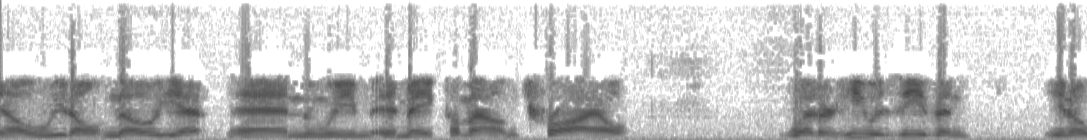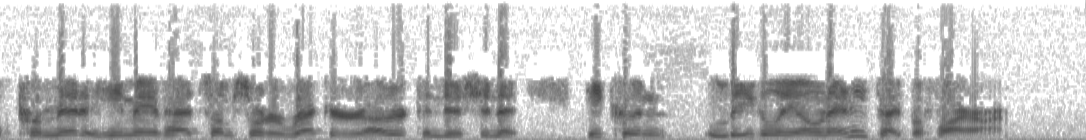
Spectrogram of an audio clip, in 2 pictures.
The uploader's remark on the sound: During open phones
